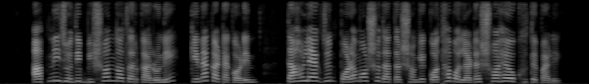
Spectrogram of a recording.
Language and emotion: Bengali, neutral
